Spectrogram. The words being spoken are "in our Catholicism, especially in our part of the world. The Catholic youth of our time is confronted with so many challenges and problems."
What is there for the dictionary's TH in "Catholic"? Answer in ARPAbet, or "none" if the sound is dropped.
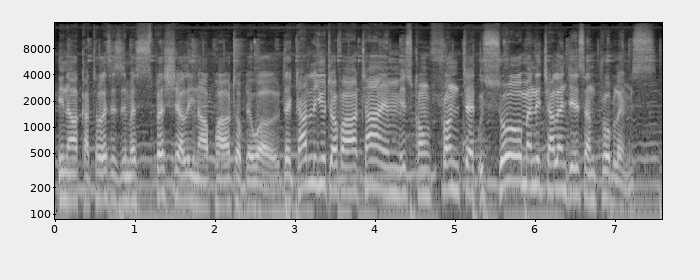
T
